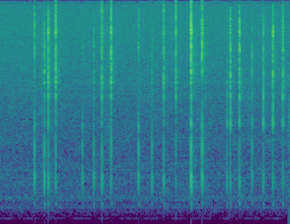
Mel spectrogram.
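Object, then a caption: Plastic hairbrush back. Fingertips and nails tap and scratch the hollow, glossy dark blue plastic back of a paddle hairbrush. About twenty short, dry, bright clicks come in an uneven rhythm, each dying away almost instantly over a faint steady hiss.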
